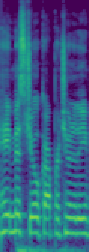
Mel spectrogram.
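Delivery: ordinary delivery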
